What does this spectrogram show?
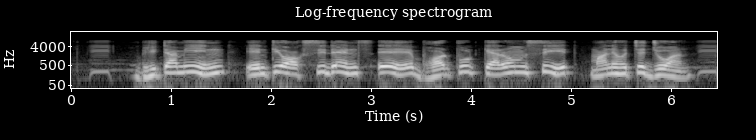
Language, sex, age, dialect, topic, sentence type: Bengali, male, 18-24, Northern/Varendri, agriculture, statement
